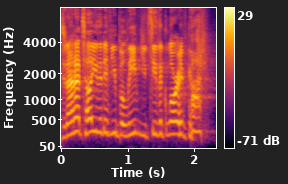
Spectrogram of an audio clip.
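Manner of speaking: loud, high-pitched, direct yelling. Retelling a Gospel story while Mary is off crying: imitating Jesus yelling at Martha. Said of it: "he's like yelling at Martha".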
